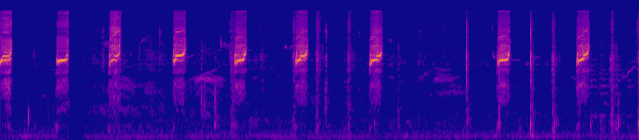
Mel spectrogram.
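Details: Morning calling of a grey francolin, known locally as teetar: loud, high, sharp notes repeated roughly every three-quarters of a second, ten in a row, with brief gaps and a quiet background.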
